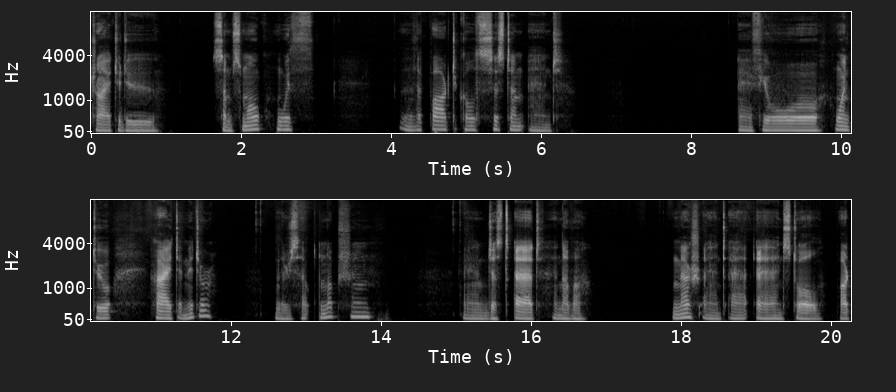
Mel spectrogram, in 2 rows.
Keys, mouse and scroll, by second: 8.4-11.5 scroll down 2, 12.4 click, 15.0 click.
